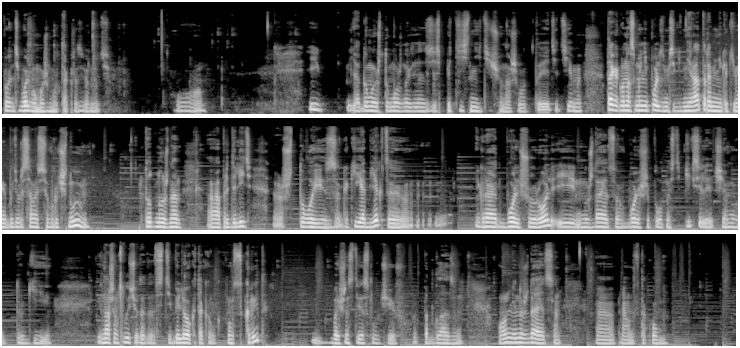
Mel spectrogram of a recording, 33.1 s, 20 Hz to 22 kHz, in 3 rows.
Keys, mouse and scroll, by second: 0.0 r, 1.6 s, 2.3 g, 3.4 click, 6.3 l, 7.3 g, 9.1 click, 11.4 l, 11.7 g, 12.9 Left, 14.5 l, 15.1 g, 16.0 g, 17.7 s, 19.9 g, 22.5 Left, 23.3 l, 24.5 g, 25.2 s, 26.3 g, 27.2 Left, 27.9 l, 30.8 ctrl+z, 31.8 ctrl+shift+z.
